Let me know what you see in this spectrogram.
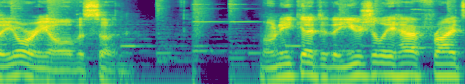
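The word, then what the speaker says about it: Monika: saying her name wrong is it supposed to be Monica because if these are Japanese characters it should be pronounced mo nica as like three three character Sybil three characters mo nee kah so is it supposed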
